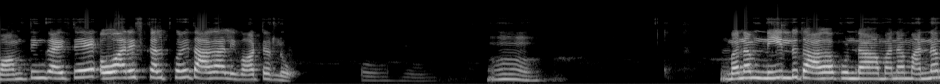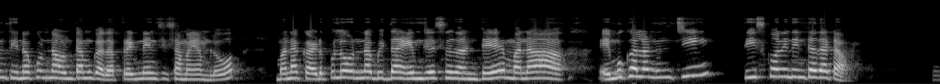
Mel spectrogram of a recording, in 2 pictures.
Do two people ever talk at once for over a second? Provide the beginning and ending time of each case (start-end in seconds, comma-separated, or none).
7.3-9.7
